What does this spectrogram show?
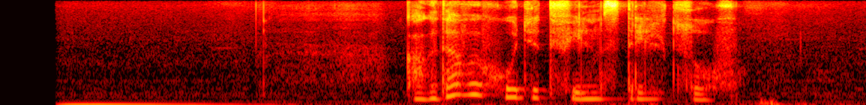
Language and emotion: Russian, neutral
